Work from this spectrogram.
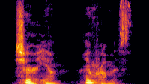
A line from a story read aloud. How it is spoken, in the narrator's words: he finds himself murmuring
